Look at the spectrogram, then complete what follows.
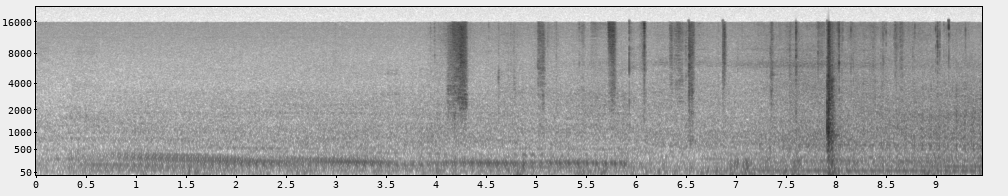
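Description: A car door shutting with one solid knock about eight seconds in. Before it comes a few seconds of hum that slowly falls in pitch, and scattered clicks.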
